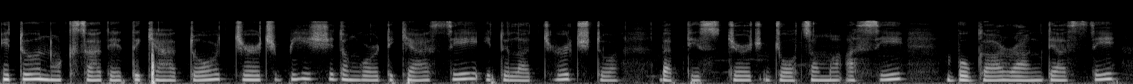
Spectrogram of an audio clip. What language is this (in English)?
Naga Pidgin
